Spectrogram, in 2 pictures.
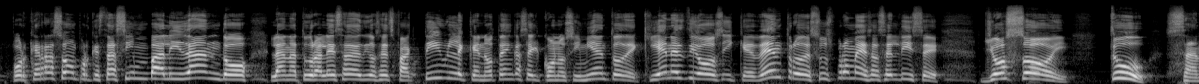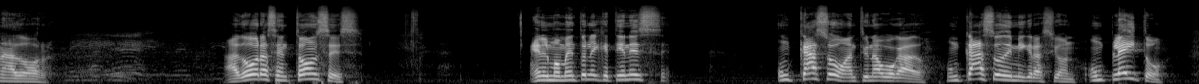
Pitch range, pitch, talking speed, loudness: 200-255 Hz, 225 Hz, 135 wpm, -17 LUFS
